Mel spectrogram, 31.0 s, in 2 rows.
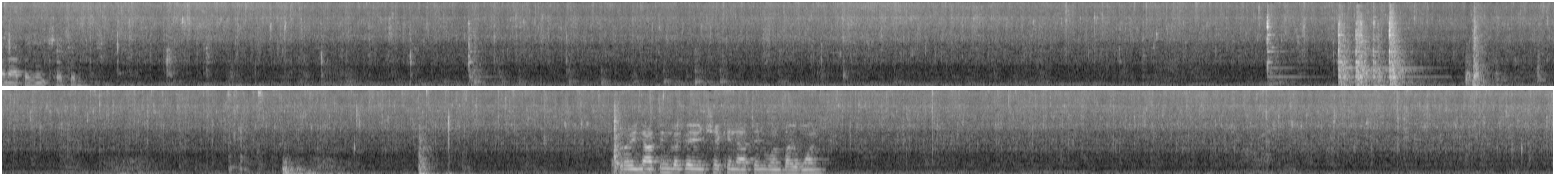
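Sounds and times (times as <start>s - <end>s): onion sizzling in hot oil: 0.0s - 31.0s
utensil clanking against pan: 12.6s - 15.0s.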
